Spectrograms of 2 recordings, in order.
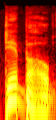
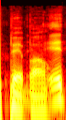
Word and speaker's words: Bibbo: It's It's still Sometimes you can think it sounds like Dibbo, but yeah, but he's saying like Dibble like the way he's saying it, you know, in his pronunciation. It's Bibbo.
